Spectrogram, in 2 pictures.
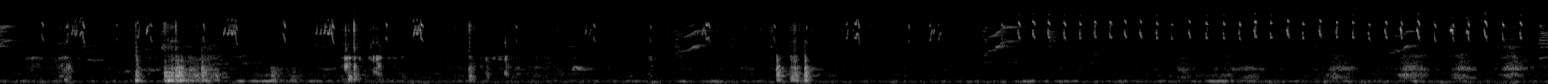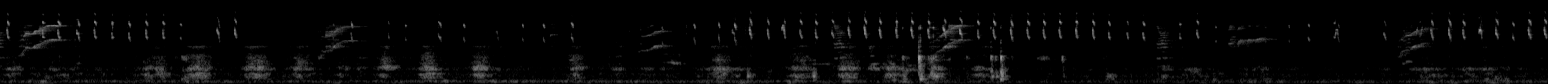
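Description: Cockatiel chick, about five days old, giving rapid trains of high begging cheeps as the parent bends over to feed it, mixed with lower pulsing calls a few times a second. There are a few scattered chirps and short knocks among them.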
